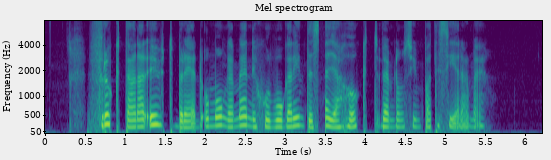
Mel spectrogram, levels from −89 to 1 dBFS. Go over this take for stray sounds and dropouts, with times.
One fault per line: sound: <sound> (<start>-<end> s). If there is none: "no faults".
sound: dropout (3.4-3.5 s)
